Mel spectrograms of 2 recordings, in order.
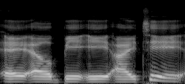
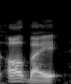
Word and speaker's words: albeit: had um once and the professor pronounced the word a l Bei t as all bite and you know it should be albeit right but the fact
